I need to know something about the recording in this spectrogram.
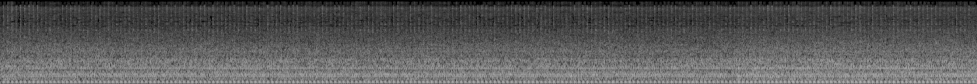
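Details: Husqvarna 6021P Kohler mower engine after the part under the idle adjustment screw was removed and the idle screw adjusted. Even, steady beat at about four pulses a second with no surging; the owner notes it may also just have warmed up.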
